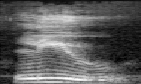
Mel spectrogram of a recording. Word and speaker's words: leeu: Eeuw, eeuw, leeuw, leeuw, lion.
